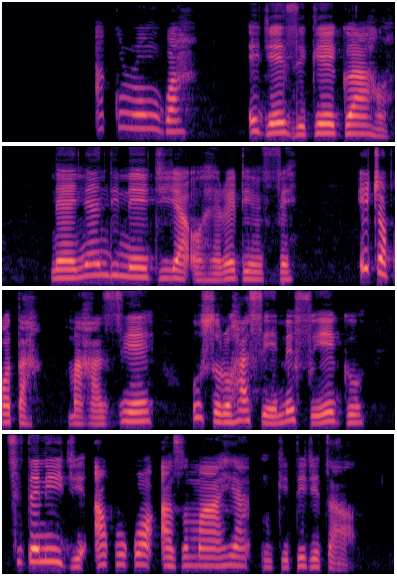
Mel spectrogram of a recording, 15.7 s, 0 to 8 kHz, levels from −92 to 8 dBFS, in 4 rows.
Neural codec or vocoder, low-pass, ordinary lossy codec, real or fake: none; none; none; real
